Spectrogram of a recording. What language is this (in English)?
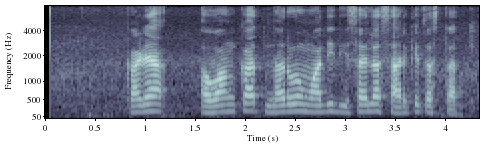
Marathi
